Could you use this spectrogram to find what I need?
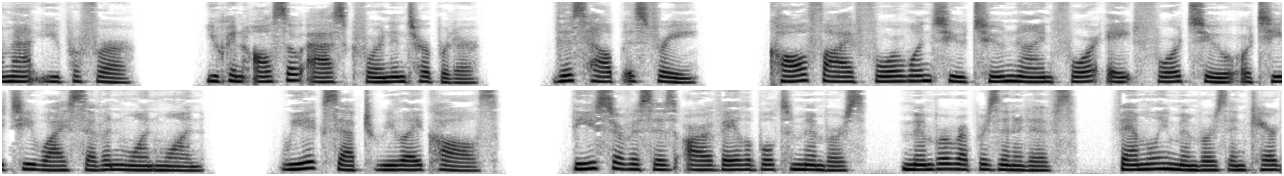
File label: english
